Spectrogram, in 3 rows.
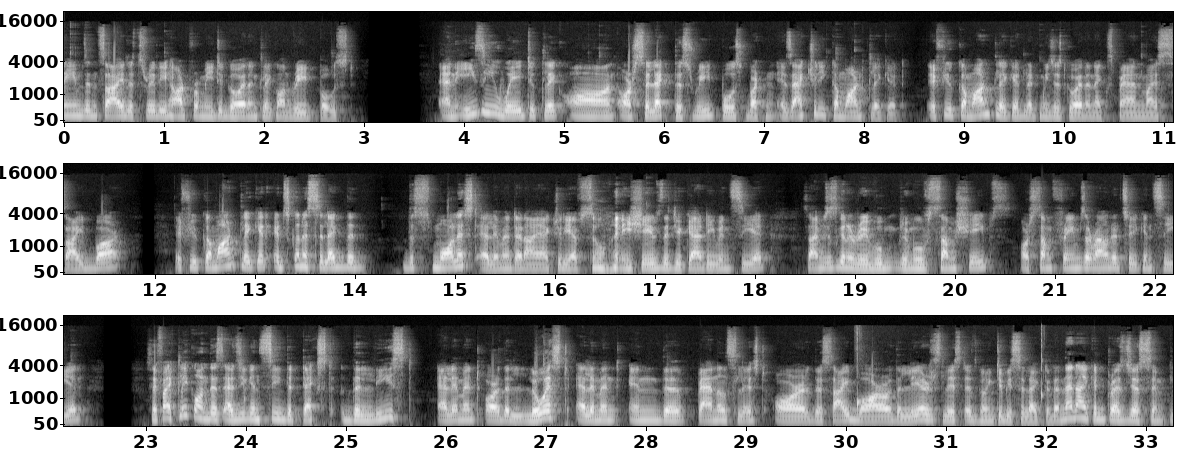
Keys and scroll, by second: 4.1 alt+l, 4.7 alt+z, 5.2 z, 17.2 shift+super+g.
